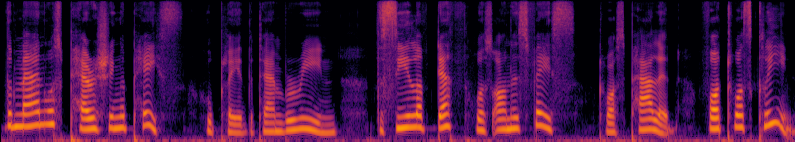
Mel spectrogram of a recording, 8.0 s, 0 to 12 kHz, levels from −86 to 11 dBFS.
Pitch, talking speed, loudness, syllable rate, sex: 220 Hz, 165 wpm, -20 LUFS, 4.6 syllables/s, female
